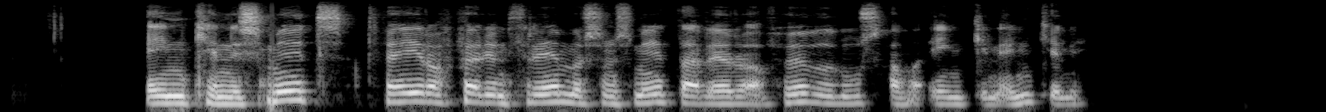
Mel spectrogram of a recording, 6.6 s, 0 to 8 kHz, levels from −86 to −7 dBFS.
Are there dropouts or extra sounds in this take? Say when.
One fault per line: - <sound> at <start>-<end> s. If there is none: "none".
none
